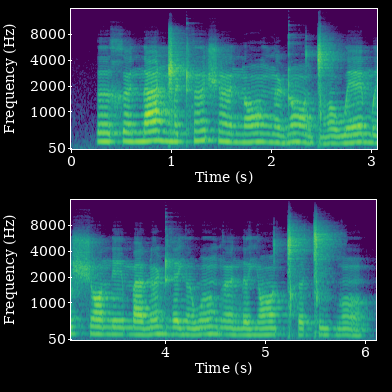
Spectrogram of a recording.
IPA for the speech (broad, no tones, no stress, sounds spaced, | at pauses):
ə x œ n a ŋ͡ǁ ə ʈʰ ə̃ ʃ œ̃ n ɔ̃ ŋ œ̃ ɖ ɔ̃ ɡ͡ǀ ɔ̃ w ɛ m ə ʃ ɔ n e m a ɳ ə̃ ɖʱ ɛ j ə̃ w õ ɡ œ̃ n ə j ɔ̃ ǀʰ ə ǀ i ɡ õ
